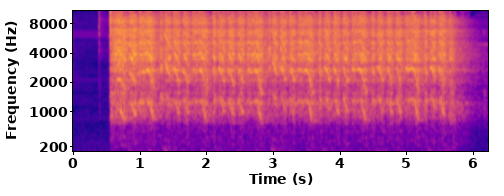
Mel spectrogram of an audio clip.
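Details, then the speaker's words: Nissan VQ37VHR just fitted with a Soho Motorsports top-mount single turbo kit, untuned start attempt, cold at 29 degrees: starter churns steadily about four strokes a second for five seconds without firing; owner suspects it needs the tune. "I think we need that tune maybe."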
